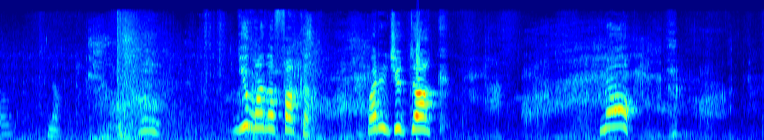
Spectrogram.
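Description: A monster lets out loud, rasping growls and shrieks close by.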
